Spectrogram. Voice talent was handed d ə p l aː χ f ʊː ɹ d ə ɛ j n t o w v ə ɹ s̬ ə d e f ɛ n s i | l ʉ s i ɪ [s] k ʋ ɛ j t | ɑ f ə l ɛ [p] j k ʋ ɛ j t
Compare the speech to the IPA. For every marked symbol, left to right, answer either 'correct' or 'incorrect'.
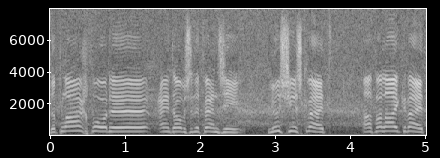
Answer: correct, incorrect: none

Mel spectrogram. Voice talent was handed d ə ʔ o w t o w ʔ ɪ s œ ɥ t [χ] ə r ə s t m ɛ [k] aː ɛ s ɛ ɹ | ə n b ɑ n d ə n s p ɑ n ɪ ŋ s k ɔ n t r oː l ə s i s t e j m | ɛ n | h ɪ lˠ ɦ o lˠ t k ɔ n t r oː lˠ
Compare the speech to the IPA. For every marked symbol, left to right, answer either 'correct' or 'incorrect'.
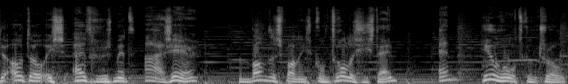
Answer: correct, incorrect: t

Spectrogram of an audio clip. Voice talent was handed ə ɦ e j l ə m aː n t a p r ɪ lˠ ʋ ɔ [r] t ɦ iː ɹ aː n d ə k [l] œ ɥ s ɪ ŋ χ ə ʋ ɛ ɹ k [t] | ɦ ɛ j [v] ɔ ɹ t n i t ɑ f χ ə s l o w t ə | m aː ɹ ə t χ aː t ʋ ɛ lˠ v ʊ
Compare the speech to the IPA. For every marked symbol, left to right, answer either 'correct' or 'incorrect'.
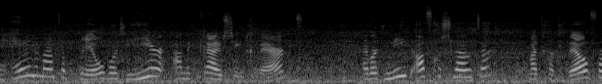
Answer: incorrect: ɹ, incorrect: r, correct, incorrect: ʋ

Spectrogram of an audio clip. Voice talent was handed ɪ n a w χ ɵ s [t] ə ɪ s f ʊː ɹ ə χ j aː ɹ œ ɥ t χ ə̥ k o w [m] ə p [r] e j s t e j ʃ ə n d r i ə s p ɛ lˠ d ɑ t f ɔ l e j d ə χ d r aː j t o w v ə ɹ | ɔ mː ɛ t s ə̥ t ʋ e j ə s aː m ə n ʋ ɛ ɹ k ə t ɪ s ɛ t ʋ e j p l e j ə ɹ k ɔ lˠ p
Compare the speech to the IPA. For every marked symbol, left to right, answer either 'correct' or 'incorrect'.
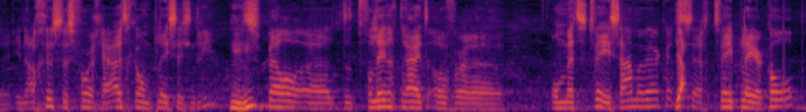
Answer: correct, correct, incorrect: l

